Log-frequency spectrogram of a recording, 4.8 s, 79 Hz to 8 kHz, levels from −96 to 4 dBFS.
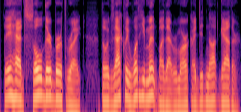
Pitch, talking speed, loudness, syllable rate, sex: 120 Hz, 210 wpm, -19 LUFS, 5.2 syllables/s, male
